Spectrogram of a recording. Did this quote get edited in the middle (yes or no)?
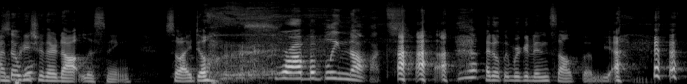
no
